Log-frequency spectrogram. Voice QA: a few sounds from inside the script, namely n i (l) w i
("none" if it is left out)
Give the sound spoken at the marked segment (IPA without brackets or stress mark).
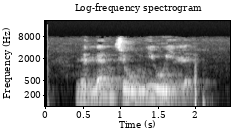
none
